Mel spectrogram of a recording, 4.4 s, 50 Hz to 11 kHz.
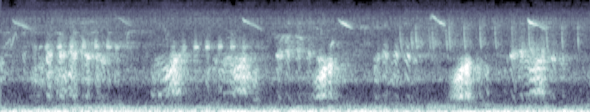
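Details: Morning chorus of frogs in a lake near the Sinemorets beach, May 2022: many callers give raspy, pulsed croaks roughly every half second, while short descending bird whistles sound faintly overhead and low rumble persists.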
